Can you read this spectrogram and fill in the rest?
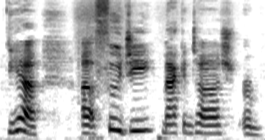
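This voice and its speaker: A woman's voice: on the high side, measured pace. Stuffy-voiced woman co-host, wry and dry, reading a list aloud in casual chat. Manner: wry, reads names and facts off a post. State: stuffed up from allergies. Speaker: podcast co-host.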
